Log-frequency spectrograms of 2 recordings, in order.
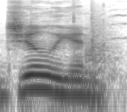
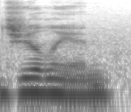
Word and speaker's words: Gillian: ever met someone who spells it with the G when it's pronounced like Jillian what about Jillian Anderson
